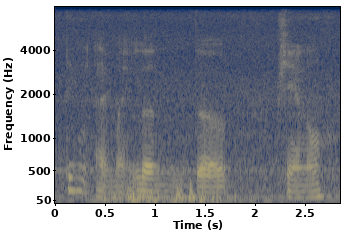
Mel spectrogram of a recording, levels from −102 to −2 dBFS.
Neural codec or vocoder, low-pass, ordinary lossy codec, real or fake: none; none; none; real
